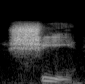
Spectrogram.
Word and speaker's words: she: all right so here give me an sh instead of c it's she she came back she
